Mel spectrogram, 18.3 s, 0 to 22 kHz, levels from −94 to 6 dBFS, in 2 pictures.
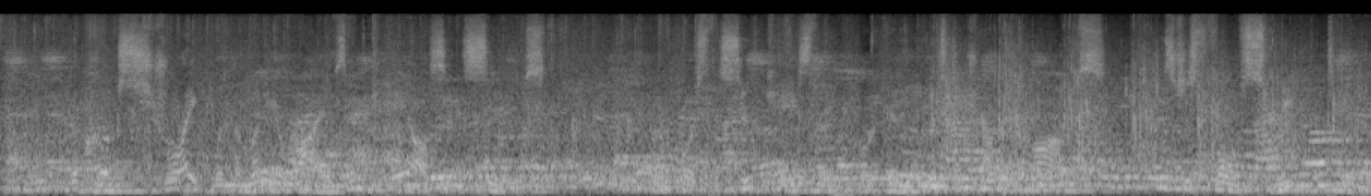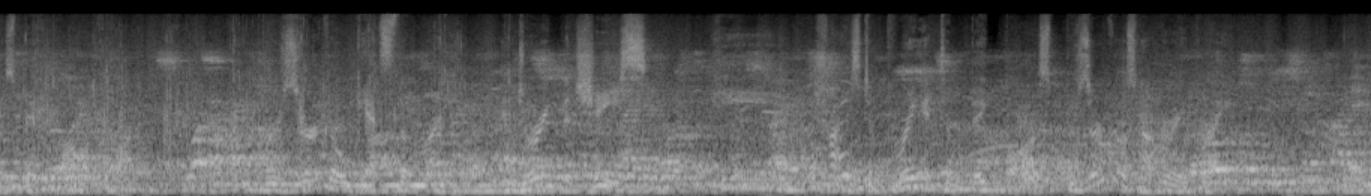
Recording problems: chatter from many people; very loud; throughout; 2 dB above the speech

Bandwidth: 16 kHz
